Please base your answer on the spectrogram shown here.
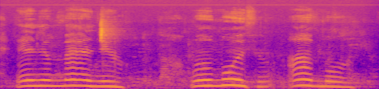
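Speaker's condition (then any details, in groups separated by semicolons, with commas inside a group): Amyotrophic lateral sclerosis; about 18.5 years since diagnosis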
